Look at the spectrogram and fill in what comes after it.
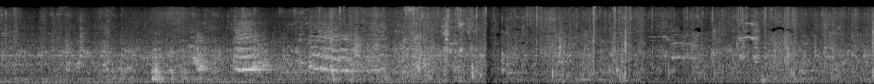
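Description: Birds calling from the bush, with chirps and whistled glides about two to four seconds in, over scattered clicks and knocks.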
